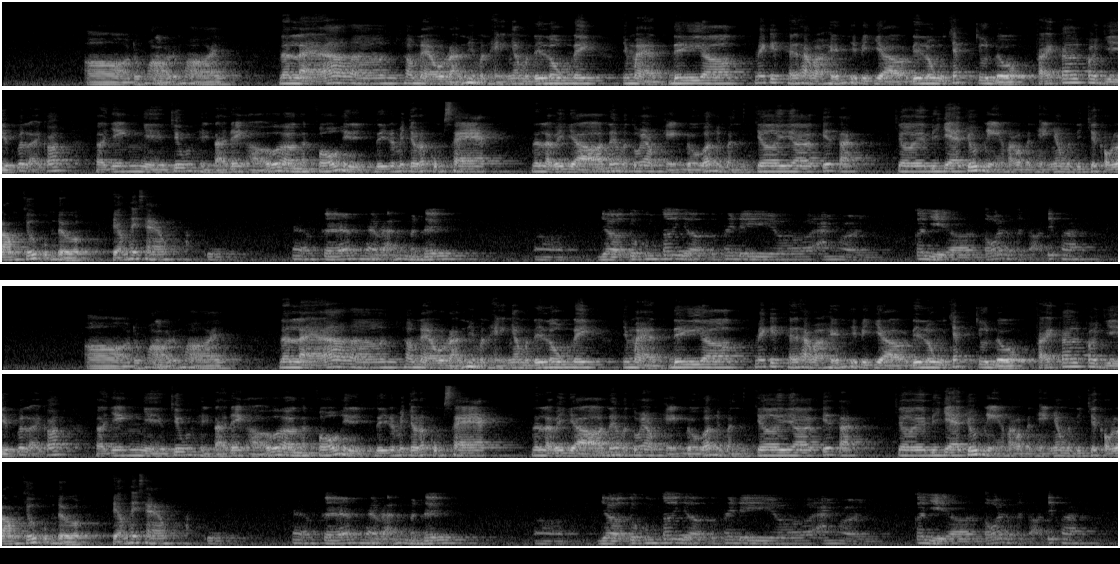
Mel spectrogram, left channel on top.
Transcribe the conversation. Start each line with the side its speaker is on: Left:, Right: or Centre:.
Left: ờ đúng rồi
Centre: đó
Left: đúng rồi nên là ờ, hôm nào rảnh thì mình hẹn nhau mình đi luôn đi nhưng mà đi ờ, mấy cái thể thao mạo hiểm thì bây giờ đi luôn thì chắc chưa được phải có có dịp với lại có thời gian nhiều chứ hiện tại đang ở
Centre: ừ
Left: ờ, thành phố thì đi ra mấy chỗ đó cũng xa nên là bây giờ
Centre: thế là
Left: nếu mà tụi ông hẹn được á, thì mình chơi ờ, cái ta chơi bida trước nè hoặc là mình hẹn nhau mình đi chơi cầu lông trước cũng được thì ông thấy sao
Centre: ok thế là ok thế là rảnh thì mình đi Ờ, giờ tôi cũng tới giờ tôi phải đi ờ, ăn rồi có gì ờ, tối rồi mình gọi tiếp ha Ok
